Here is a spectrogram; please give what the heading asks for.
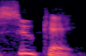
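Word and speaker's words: ψυχή: different words translated life one is sue k it's spelled in the greek p s u c h e c and for instance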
